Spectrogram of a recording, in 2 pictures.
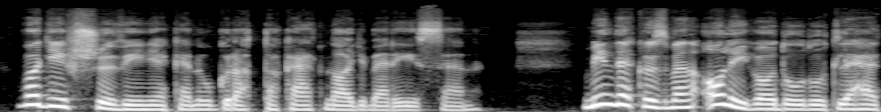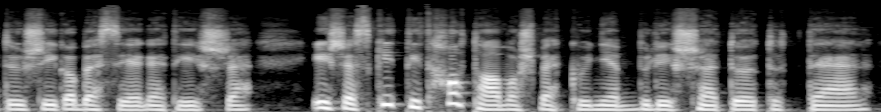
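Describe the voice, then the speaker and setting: A woman narrating a novel in an even, measured audiobook reading. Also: lowish voice, dry recording, clean studio sound.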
